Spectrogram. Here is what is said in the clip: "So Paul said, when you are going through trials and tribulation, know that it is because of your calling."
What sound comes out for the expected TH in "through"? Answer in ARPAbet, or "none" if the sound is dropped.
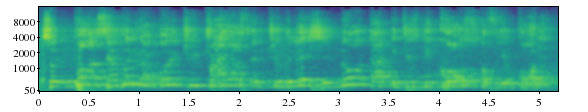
T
